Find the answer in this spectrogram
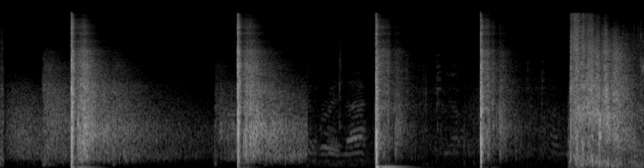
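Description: Four shotgun shots at clay targets, each with a trailing echo; the last two come about a second apart.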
